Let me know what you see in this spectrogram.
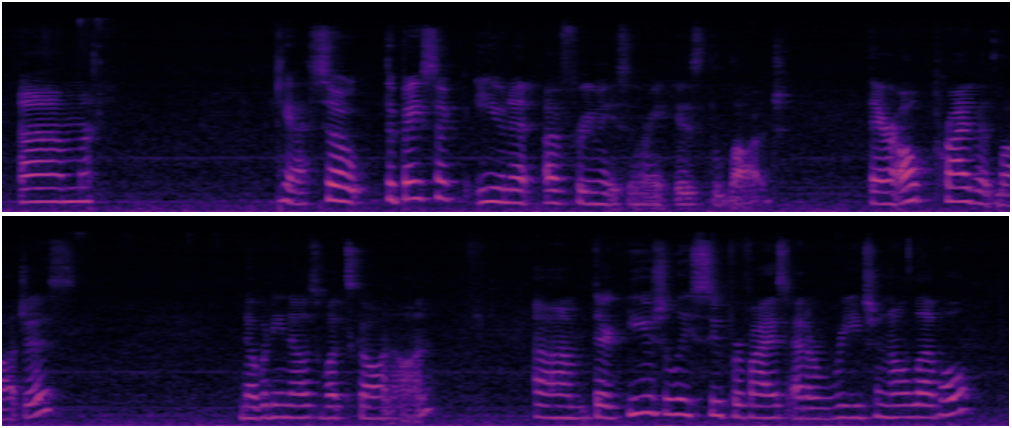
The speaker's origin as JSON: {"language": "English", "country": "Canada"}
